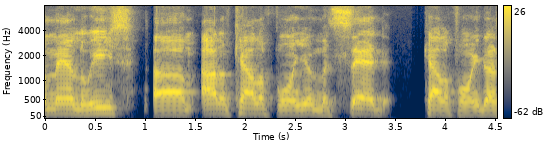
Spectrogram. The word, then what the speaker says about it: Merced: I have my man Luis out of California, Merced, California.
